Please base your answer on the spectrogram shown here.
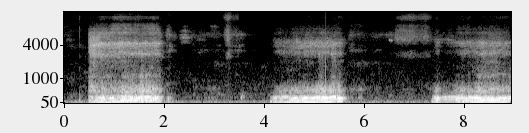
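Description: Loud, deep, rumbling snores on each breath, about 16 a minute, with quieter exhales between; dog snoring.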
